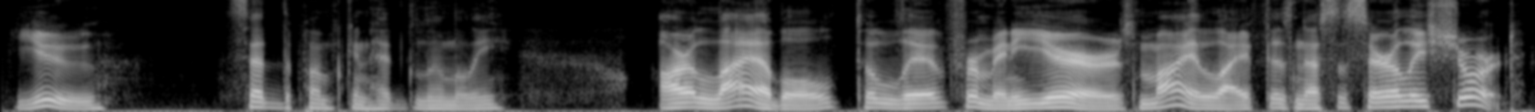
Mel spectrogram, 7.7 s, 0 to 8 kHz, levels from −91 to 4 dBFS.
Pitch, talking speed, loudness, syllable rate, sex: 120 Hz, 135 wpm, -20 LUFS, 4.5 syllables/s, male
